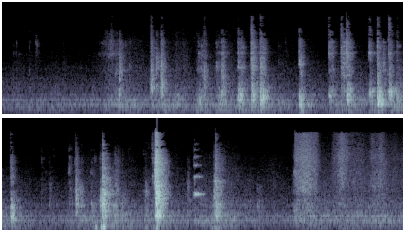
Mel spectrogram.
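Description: Irregular knocks and clicks, like doors and objects being handled indoors, starting about two seconds in, with the loudest knock near the middle. Near the end comes a rustling, scraping noise.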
